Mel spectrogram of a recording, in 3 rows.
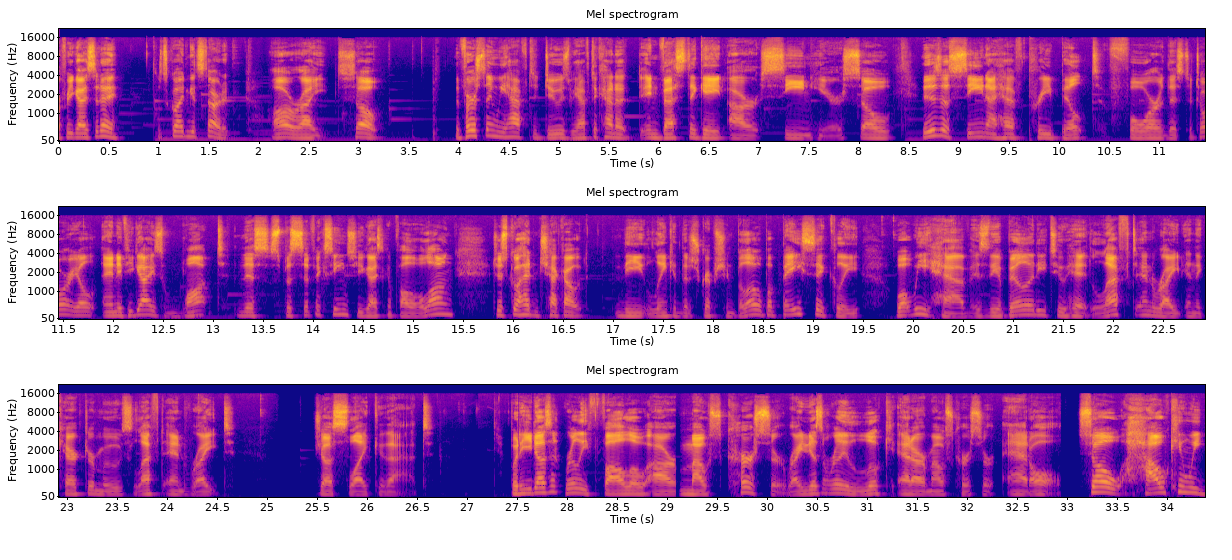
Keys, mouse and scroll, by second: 0.3 Up, 20.0 click, 21.7 Left, 22.1-22.9 Right, 22.1 click, 23.1 Left, 25.0 click, 25.2 Left, 25.5 Down, 25.7 Right, 26.4-26.9 Left, 26.9 Down, 27.3 Right, 28.3-29.3 drag.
